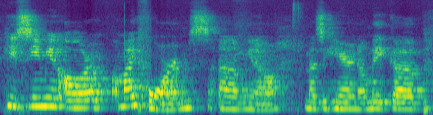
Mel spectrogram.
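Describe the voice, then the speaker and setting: This stand-up set comes from a young Peruvian woman who chats, mocks herself and says "um" a lot. Her mid-range voice is steady and a little mellow at a moderate pace, picked up from far away in an echoey small venue.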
